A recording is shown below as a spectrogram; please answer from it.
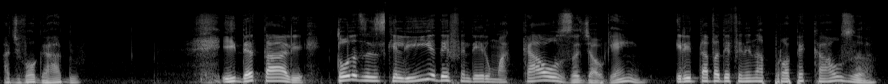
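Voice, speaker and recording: A Brazilian man who works as a psychologist and hypnotherapist, recounting a client case in a podcast interview. His pitch moves in wide, animated swings as he slips into both voices of a dialogue. The recording is dry and close, with no room sound. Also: normal speed, no room sound.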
